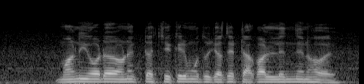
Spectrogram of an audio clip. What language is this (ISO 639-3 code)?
ben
